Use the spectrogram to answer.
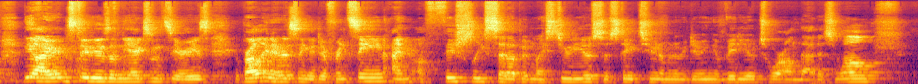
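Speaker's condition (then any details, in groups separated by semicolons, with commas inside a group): No condition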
